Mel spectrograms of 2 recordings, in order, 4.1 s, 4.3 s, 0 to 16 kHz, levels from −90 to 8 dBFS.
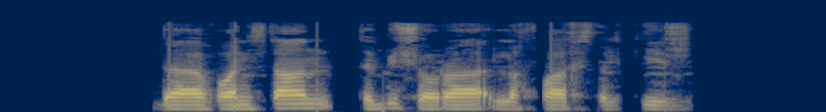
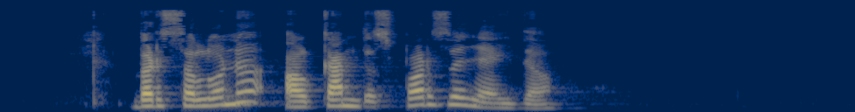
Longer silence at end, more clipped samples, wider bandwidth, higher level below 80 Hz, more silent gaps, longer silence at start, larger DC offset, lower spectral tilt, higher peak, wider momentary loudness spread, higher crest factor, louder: second, 0.7 s vs 1.55 s; neither; second, 7.6 kHz vs 11.5 kHz; first, -62 dBFS vs -84 dBFS; first, 1.74-1.79 s vs none; first, 0.8 s vs 0.65 s; neither; about the same, -5.5 dB/octave vs -5 dB/octave; about the same, -4 dBFS vs -6 dBFS; about the same, 14 LU vs 13 LU; second, 18 dB vs 24 dB; first, -20 LUFS vs -27 LUFS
